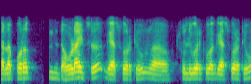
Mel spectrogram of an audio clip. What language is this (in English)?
Marathi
